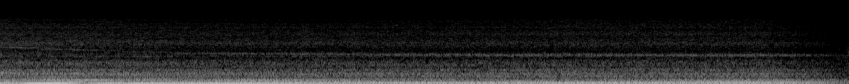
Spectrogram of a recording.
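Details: 2018 Chevy Sonic 1.8L after replacing the plastic cam cover and PCV tube to fix a vacuum leak and rough idle: the engine revs up and settles with a smooth, even drone and no ticks, knocks or hissing, which is normal.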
